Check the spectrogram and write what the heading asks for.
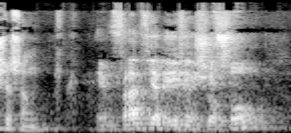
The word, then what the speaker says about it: Chausson: He escuchado de todo, pero en Francia lo pronuncian correctamente porque es un nombre francés, una palabra francesa.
